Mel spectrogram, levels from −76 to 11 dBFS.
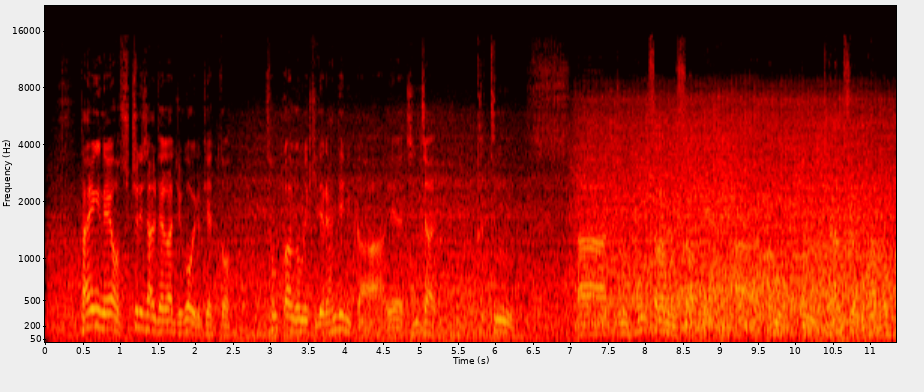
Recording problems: train or aircraft noise; very loud; throughout; as loud as the speech

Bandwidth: 15 kHz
